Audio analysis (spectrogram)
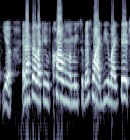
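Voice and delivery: ordinary delivery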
